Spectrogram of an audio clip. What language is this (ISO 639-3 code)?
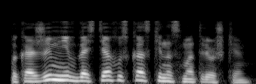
rus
